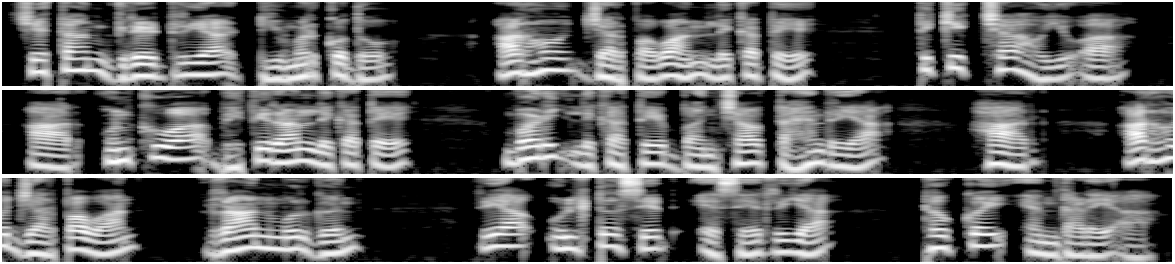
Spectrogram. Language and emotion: Santali, neutral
